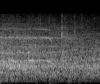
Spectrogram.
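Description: A brief burst of steady audience applause for a teacher at a school storytelling day, dense clapping from a crowd heard for about a second.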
